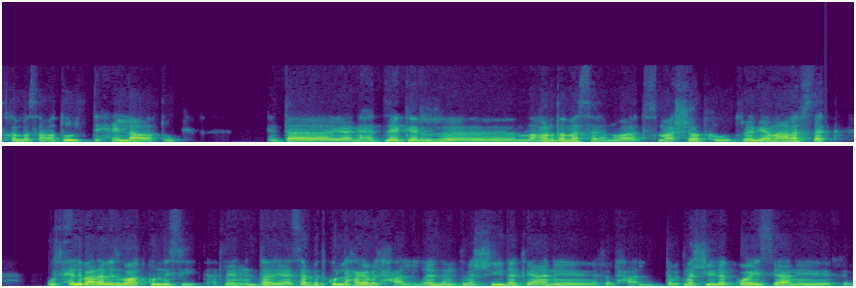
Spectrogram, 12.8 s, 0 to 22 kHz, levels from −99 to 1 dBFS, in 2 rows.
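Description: At 6.17 s there is a gap between stream segments. The timestamps at the 6 s segment boundary leave an 8 ms hole that the player fills with silence, producing a brief, hard-edged dropout.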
